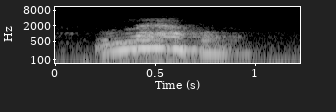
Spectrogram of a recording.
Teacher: So you're forceful with the first syllable. That means that's the accented syllable or stressed, and this is unstressed.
